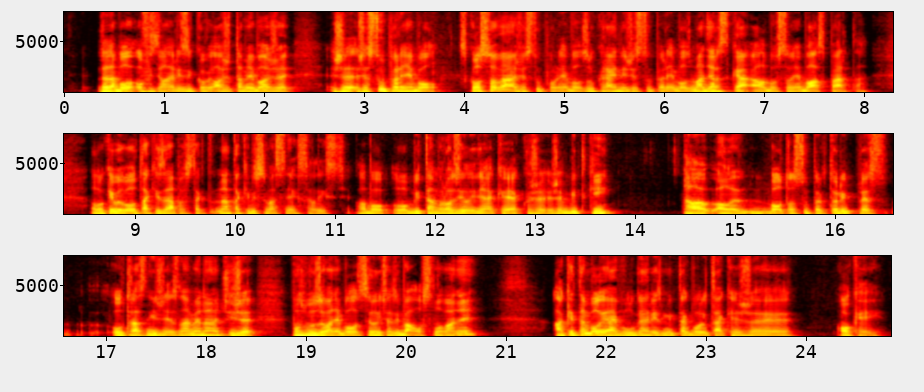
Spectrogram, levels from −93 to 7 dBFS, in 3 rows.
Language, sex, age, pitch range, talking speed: Slovak, male, 30-49, 105-130 Hz, 195 wpm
